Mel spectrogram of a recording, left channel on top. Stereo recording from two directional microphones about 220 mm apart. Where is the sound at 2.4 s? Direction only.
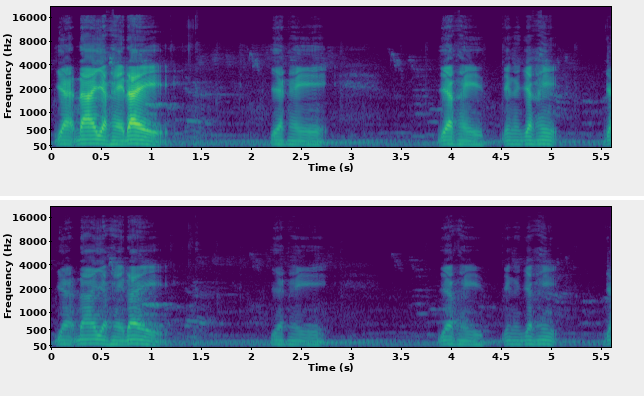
Centre (ahead or behind).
